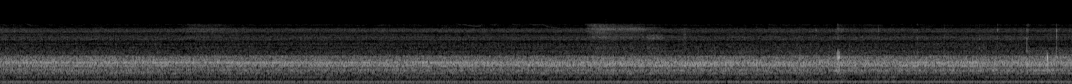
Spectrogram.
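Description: Steady hiss with a low hum, the background noise of the recording during a silence on the phone call, with one faint click about eight seconds in.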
